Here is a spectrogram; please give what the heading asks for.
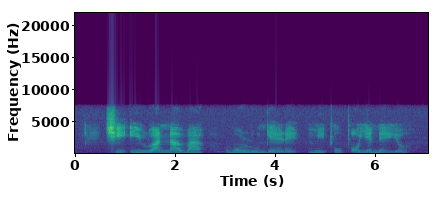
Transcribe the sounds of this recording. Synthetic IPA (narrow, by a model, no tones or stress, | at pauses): t͡ʃʰiiɺwanaβa | βuɺuŋɡɛɺɛ | mitʼupʼɔjɛnɛːjɔ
